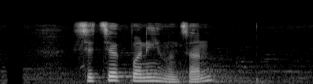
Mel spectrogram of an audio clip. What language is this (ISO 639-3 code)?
nep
